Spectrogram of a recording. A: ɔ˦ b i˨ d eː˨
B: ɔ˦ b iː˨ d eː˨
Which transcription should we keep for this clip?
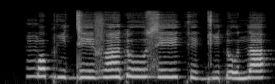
A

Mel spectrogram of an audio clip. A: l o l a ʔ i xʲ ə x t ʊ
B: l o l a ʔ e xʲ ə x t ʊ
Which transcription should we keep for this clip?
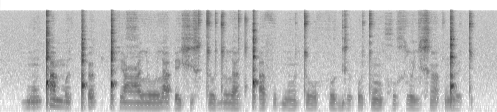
B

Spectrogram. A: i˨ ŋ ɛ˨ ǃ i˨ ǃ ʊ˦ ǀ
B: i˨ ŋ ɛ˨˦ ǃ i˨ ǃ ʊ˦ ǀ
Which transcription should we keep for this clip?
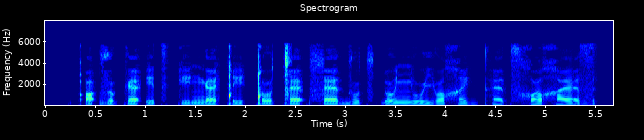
A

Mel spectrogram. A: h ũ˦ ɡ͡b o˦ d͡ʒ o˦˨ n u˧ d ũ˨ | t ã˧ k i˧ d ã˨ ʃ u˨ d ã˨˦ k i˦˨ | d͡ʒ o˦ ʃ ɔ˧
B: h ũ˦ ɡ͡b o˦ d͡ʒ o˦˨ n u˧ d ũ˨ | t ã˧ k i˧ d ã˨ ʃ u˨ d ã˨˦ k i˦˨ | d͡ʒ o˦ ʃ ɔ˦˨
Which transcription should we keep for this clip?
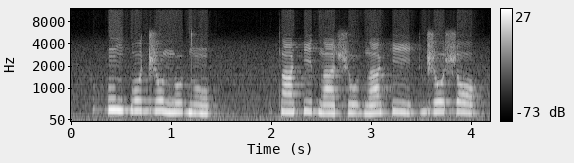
B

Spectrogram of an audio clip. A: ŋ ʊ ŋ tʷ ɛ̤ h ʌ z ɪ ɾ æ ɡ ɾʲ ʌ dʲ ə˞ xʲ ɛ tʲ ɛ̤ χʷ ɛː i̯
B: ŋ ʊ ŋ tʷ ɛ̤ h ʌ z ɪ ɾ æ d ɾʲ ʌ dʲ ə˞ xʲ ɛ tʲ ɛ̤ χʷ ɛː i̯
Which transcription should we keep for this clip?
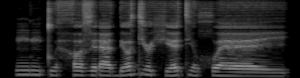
B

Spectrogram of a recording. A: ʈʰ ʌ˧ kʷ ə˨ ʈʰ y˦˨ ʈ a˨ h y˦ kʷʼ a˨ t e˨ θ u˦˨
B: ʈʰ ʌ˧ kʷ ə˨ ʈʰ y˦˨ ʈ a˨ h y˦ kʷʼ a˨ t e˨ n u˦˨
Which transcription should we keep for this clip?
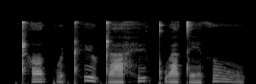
A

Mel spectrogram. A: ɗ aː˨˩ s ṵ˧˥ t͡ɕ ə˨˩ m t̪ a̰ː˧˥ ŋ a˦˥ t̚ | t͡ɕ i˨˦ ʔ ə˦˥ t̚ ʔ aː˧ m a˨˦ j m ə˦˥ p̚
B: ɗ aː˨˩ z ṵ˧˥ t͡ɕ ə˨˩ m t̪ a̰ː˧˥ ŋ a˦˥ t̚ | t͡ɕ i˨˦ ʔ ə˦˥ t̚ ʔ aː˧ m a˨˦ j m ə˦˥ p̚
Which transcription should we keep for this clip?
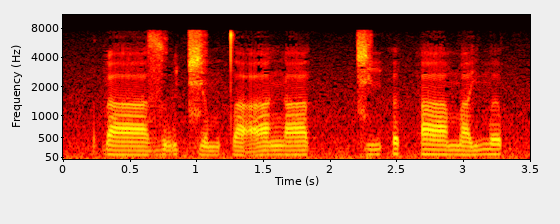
B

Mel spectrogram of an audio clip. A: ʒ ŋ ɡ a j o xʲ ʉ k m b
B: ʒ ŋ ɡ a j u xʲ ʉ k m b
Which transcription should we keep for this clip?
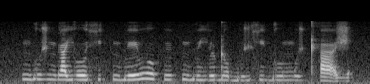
A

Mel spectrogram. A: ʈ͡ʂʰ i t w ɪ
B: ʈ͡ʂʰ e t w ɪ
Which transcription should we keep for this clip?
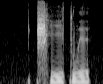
A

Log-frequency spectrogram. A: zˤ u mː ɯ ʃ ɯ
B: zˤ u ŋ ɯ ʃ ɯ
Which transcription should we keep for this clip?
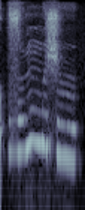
A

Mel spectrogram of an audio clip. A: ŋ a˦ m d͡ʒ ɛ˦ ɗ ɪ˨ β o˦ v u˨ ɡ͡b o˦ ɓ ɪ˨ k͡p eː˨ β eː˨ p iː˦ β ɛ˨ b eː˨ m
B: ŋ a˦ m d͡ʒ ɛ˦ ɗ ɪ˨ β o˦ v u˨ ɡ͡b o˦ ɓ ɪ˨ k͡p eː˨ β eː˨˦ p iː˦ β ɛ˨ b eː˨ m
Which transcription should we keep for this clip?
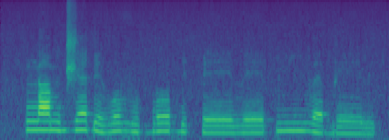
A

